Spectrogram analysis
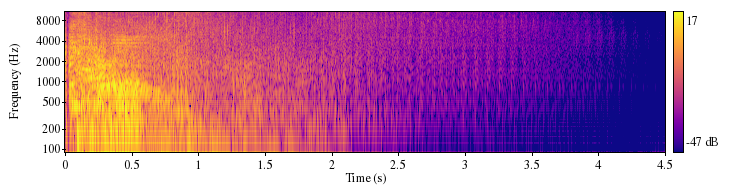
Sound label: Microwave Pistol Death Burst; Grineer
